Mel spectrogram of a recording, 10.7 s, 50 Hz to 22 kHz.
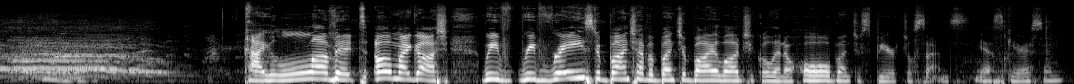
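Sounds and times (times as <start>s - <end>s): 
audience of men roaring: 0.0s - 1.9s
speech: 2.5s - 10.7s.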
